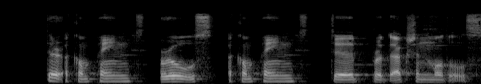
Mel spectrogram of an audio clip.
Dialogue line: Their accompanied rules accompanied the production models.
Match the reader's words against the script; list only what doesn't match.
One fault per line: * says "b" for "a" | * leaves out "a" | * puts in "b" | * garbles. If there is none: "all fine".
all fine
